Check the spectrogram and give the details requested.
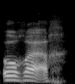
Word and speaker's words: horreur: Yeah, well, in French, it's pronounced horreur, so it has way too much.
